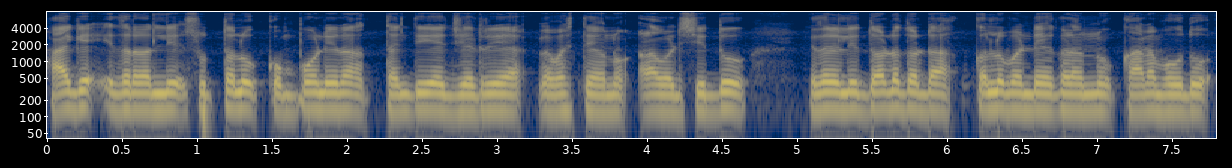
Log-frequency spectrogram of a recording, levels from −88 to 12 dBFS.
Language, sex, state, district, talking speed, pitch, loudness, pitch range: Kannada, male, Karnataka, Koppal, 110 wpm, 130 Hz, -16 LUFS, 125-140 Hz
